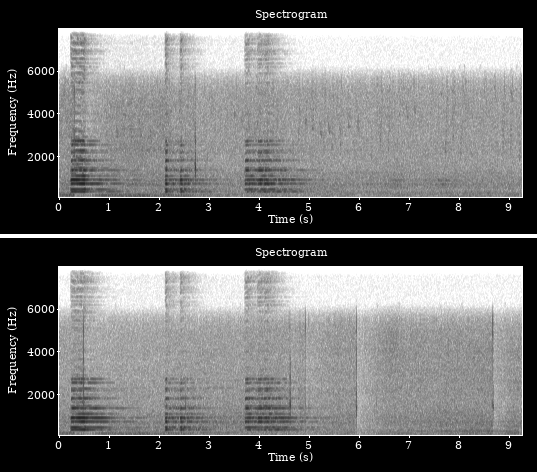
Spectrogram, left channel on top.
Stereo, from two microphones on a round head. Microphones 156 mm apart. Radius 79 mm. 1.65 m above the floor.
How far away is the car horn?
About 2.5 m.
